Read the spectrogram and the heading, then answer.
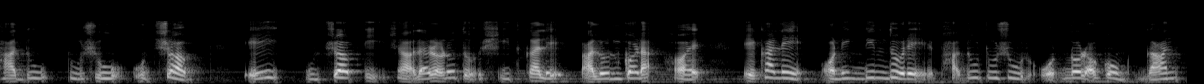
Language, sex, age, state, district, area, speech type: Bengali, female, 60+, West Bengal, Purulia, urban, spontaneous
